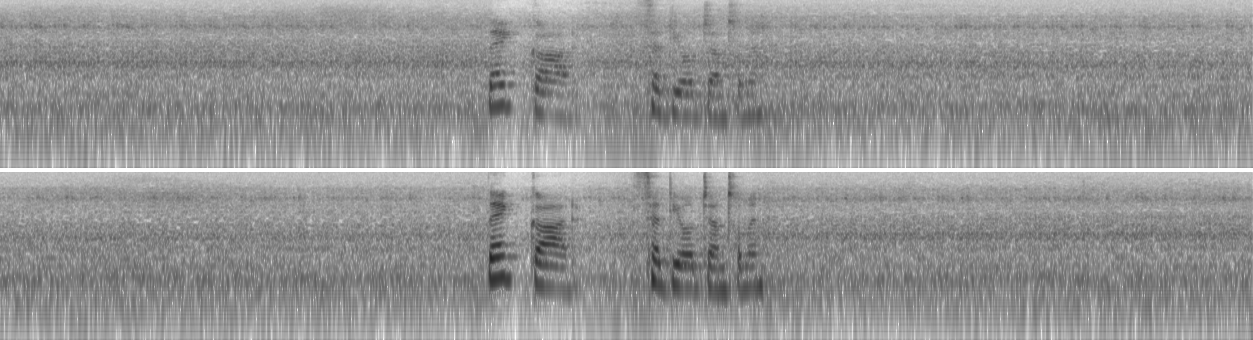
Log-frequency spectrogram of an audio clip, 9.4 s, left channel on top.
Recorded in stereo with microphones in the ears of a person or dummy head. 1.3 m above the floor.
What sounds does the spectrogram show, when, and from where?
3.7 s a woman speaking: 65° right (ahead or behind), 0.6 m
